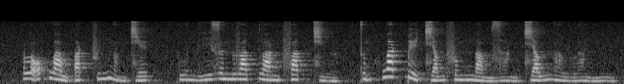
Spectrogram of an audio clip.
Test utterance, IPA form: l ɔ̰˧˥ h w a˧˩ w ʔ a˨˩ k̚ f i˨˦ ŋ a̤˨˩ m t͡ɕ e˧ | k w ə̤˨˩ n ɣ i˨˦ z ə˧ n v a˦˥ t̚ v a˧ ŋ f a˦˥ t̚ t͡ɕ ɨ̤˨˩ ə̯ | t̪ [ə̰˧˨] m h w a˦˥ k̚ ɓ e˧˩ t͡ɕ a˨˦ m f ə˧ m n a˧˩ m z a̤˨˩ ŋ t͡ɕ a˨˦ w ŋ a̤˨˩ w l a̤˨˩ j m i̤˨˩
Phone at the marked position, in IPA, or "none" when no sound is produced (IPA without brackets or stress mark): ə̰˧˨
